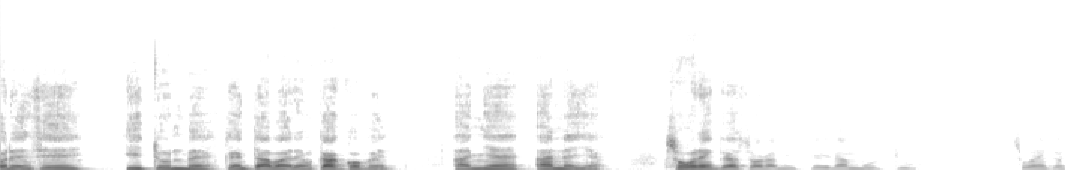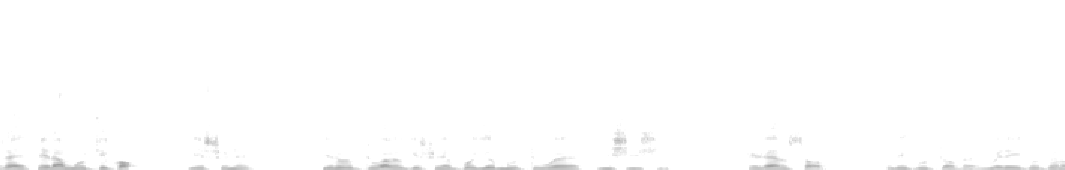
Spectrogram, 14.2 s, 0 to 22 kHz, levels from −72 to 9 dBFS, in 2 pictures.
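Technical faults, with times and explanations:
Nothing technical goes wrong here; the room background belongs to the recording, and the shift in level around four and a half seconds is just the talker moving relative to the microphone.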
